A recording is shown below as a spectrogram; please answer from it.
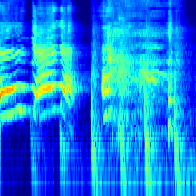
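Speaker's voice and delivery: long, high, laughing cry of delight. Real, not acted. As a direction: stretch it out, thrilled.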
